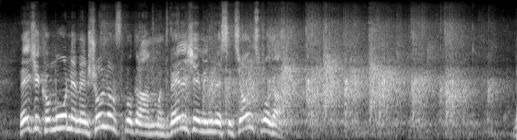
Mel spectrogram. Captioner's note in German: Beifall bei der CDU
